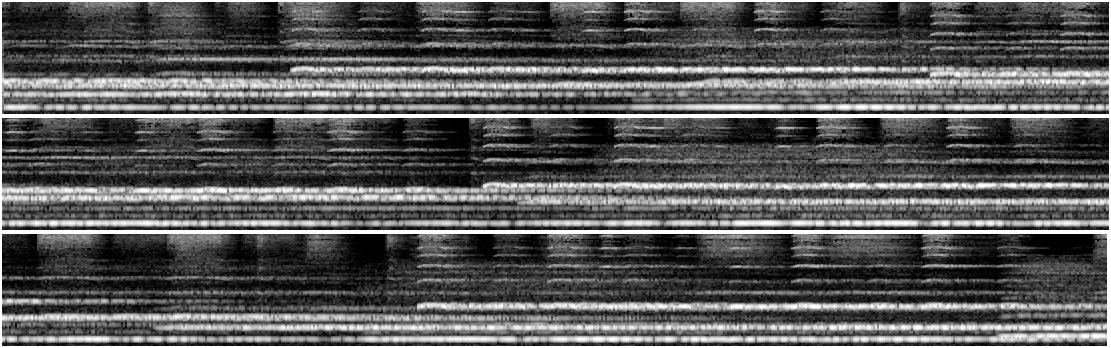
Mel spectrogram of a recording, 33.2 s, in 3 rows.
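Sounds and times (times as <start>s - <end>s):
pentatonic melody: 0.0s - 33.1s.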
